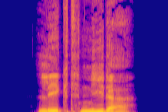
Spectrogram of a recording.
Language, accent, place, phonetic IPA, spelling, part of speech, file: German, Germany, Berlin, [ˌleːkt ˈniːdɐ], legt nieder, verb, De-legt nieder.ogg
- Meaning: inflection of niederlegen: 1. second-person plural present 2. third-person singular present 3. plural imperative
